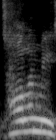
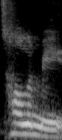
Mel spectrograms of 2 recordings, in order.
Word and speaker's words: Ptolemy: name was ptolemy and ptolemy spelled with it with a p t ptolemy it's greek because when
